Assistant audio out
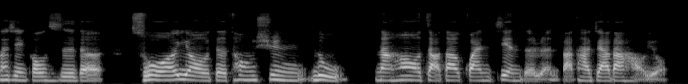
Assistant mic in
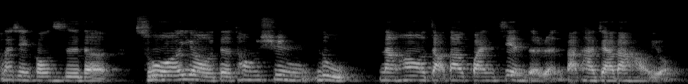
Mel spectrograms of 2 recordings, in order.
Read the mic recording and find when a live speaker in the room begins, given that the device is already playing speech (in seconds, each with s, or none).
none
